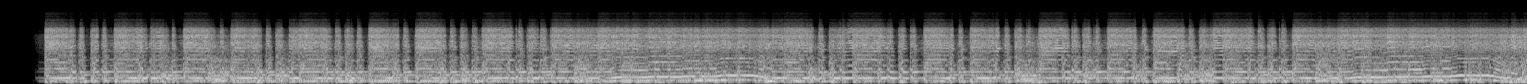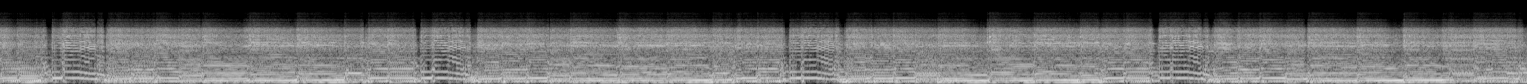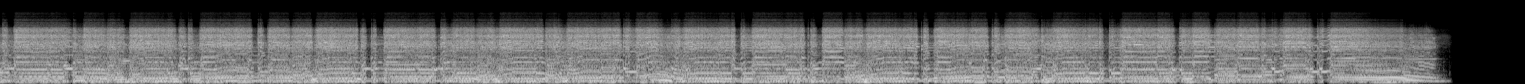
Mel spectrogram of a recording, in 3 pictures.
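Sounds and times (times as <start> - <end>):
funk music: 0.4 - 45.0.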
